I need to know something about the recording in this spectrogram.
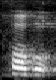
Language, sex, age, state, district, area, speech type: Kannada, female, 18-30, Karnataka, Mysore, urban, read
